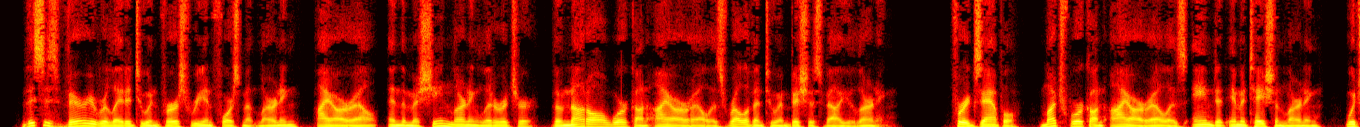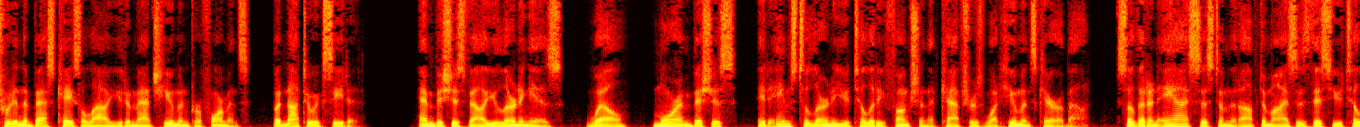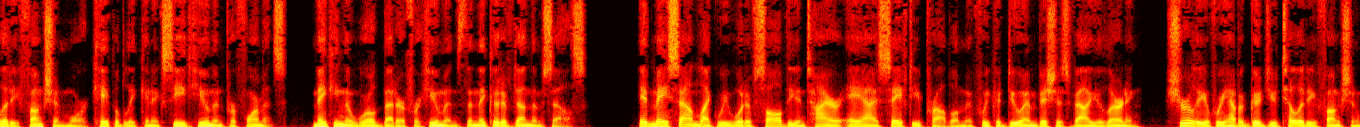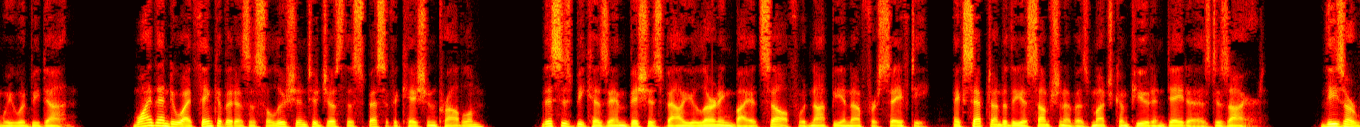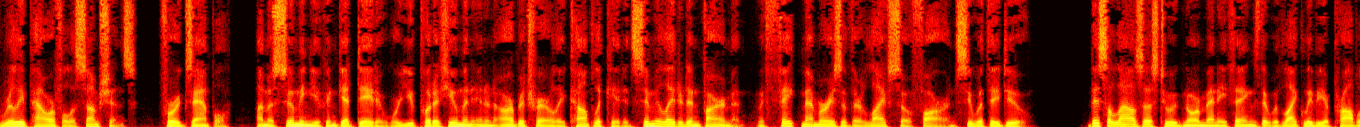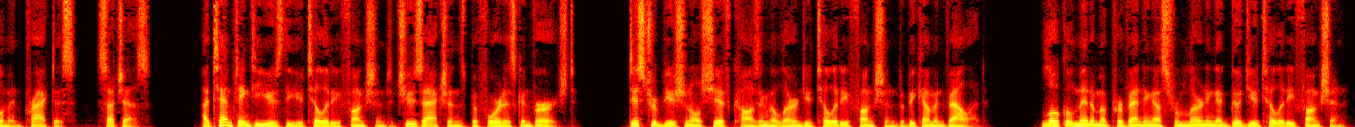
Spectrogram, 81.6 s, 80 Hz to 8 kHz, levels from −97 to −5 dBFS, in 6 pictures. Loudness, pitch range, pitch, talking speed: -25 LUFS, 90-115 Hz, 100 Hz, 195 wpm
